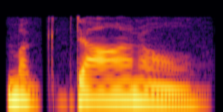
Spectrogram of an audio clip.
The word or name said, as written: Macdonnell Ranges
